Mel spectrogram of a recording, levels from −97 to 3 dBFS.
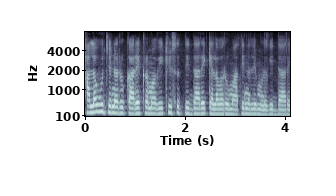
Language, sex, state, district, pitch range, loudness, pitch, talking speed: Kannada, female, Karnataka, Bangalore, 170-200 Hz, -17 LUFS, 185 Hz, 100 wpm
